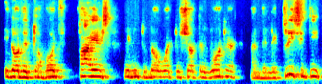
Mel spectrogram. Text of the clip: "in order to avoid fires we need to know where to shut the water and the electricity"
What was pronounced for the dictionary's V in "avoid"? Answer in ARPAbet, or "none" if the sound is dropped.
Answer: B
